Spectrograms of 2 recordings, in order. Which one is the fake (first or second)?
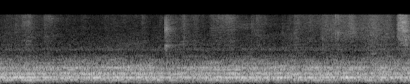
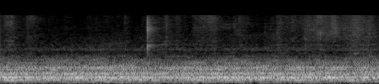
second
